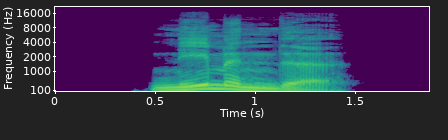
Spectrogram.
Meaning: inflection of nehmend: 1. strong/mixed nominative/accusative feminine singular 2. strong nominative/accusative plural 3. weak nominative all-gender singular 4. weak accusative feminine/neuter singular
- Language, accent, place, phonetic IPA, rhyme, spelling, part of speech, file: German, Germany, Berlin, [ˈneːməndə], -eːməndə, nehmende, adjective, De-nehmende.ogg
